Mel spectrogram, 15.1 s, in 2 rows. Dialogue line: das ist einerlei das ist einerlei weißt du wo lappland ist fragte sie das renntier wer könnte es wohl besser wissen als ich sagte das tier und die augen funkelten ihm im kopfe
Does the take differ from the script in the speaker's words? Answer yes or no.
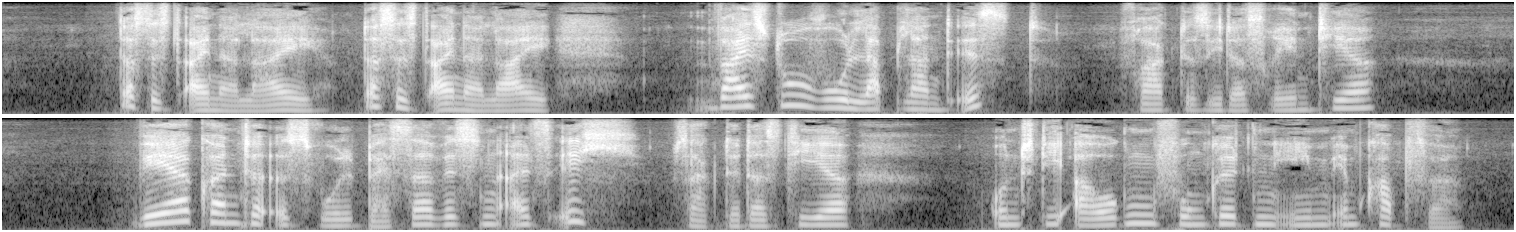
no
